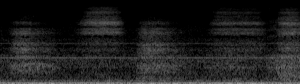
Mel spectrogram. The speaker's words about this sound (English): Yeah, and you're just kind of in that darkness and you're breathing. Mm-hmm. Breathe heavily for me. This is what you hear.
